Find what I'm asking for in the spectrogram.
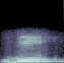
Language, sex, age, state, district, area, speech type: Hindi, female, 45-60, Bihar, Begusarai, rural, conversation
